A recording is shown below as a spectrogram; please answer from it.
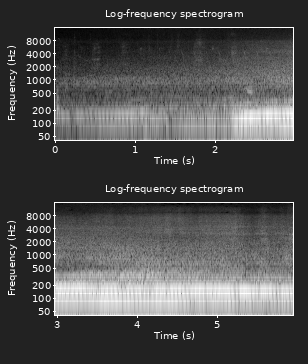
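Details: A motor engine rumbles and then revs up to a loud steady drone after about two seconds, over a low outdoor background; no animal sounds stand out.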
